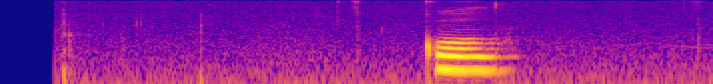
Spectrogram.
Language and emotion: Russian, neutral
